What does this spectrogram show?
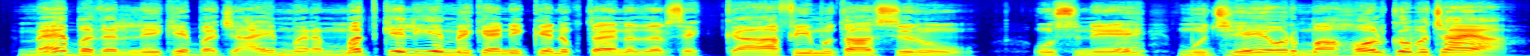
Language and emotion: Urdu, happy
